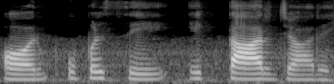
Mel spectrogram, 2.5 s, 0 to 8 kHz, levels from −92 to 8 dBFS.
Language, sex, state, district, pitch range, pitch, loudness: Hindi, female, Punjab, Pathankot, 180-210 Hz, 190 Hz, -17 LUFS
